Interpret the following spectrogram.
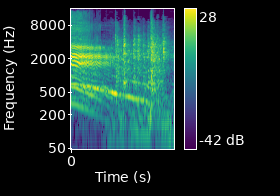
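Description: A man's long drawn-out shout, sliding steadily down in pitch, carrying on from a cry of "oh man" after a heavy bench press. Near the end come a few sharp metal clanks as the loaded barbell is handled back toward the rack.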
